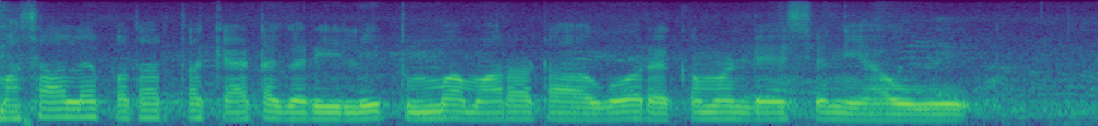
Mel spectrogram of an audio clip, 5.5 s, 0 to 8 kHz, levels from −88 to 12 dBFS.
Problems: constant background noise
